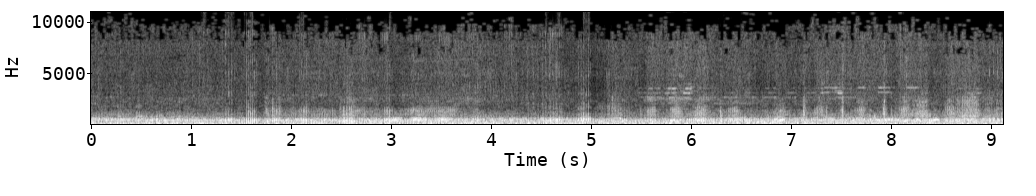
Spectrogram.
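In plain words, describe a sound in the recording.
Many motorcycle engines idle and rev loudly close by.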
